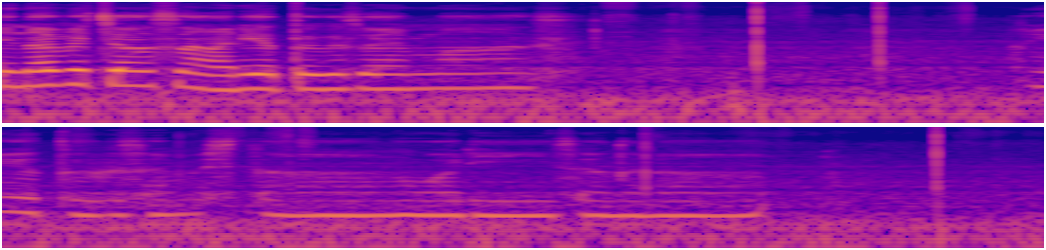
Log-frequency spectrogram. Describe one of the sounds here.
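A young woman speaks close to a microphone in a high, sing-song voice.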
